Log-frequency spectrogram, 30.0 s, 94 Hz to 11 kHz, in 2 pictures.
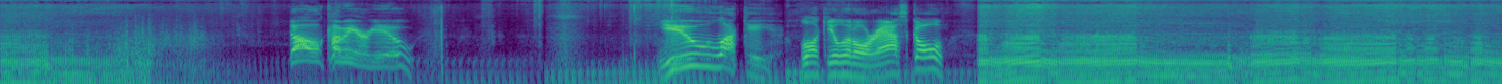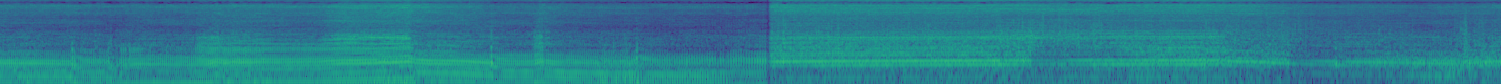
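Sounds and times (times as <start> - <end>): wind rumbling on microphone: 0.0 - 2.8, 24.4 - 30.0
atv engine accelerating: 0.0 - 30.0.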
